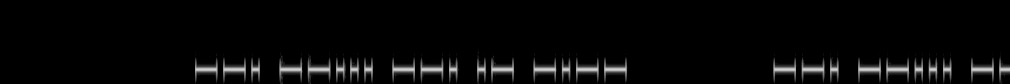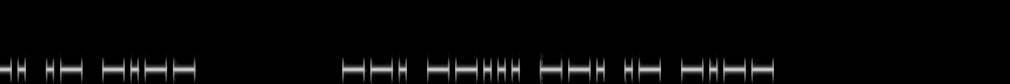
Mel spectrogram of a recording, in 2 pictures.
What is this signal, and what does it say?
Morse code, heard as a keyed tone, about 17 wpm, 700 Hz. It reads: G7GAY G7GAY G7GAY
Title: DXCC-100 Call Signs - 5 Characters - Repeated 3x - 17wpm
